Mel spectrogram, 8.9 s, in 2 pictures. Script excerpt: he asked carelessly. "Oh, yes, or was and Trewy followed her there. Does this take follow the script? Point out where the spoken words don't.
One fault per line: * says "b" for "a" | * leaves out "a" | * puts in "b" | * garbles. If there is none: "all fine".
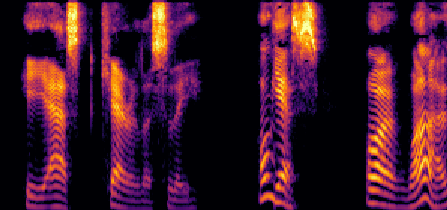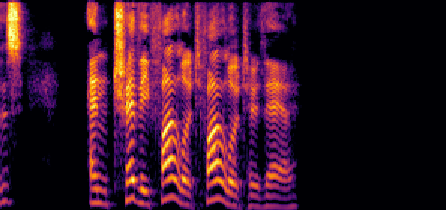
* puts in "followed"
